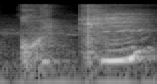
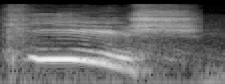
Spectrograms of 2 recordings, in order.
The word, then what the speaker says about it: quiche: 엄마, it's pronounced quiche!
